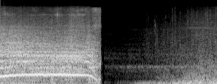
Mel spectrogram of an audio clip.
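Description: An orc in a film clip bellowing: a very loud, hoarse roar that rises in pitch, holds, and cuts off abruptly about a second in. A rumbling whoosh then swells up.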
